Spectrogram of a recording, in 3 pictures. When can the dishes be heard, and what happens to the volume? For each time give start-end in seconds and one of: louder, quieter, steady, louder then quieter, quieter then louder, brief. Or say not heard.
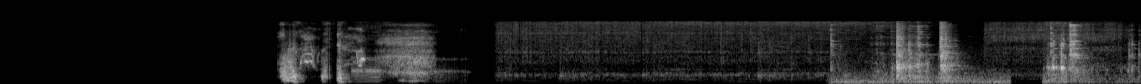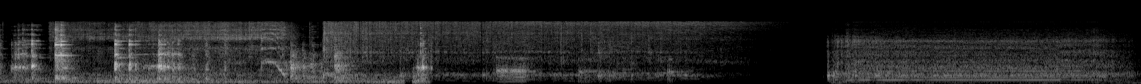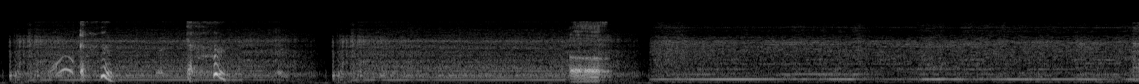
8.3-15.8 quieter.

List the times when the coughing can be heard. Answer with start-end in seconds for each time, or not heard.
2.8-4.3, 23.3-25.6.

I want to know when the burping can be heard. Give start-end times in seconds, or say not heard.
3.5-4.7, 16.4-18.4, 28.5-28.9.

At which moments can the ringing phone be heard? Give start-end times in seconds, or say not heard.
not heard.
